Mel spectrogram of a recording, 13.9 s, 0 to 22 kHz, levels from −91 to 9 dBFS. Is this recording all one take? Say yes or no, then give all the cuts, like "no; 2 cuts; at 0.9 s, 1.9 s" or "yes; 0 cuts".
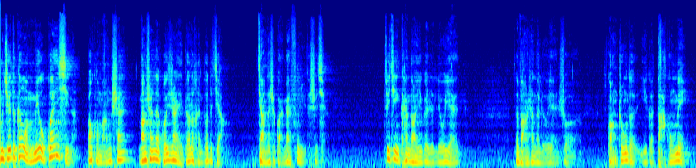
no; 3 cuts; at 1.6 s, 2.7 s, 5.1 s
